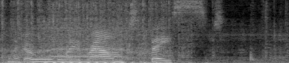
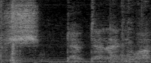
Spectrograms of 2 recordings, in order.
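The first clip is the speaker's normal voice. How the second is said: playful conspiratorial whisper; hushed secret; 8 dB quieter than usual. Pretend. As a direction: shush them and whisper it like a secret. Playful secret shared with viewers.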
